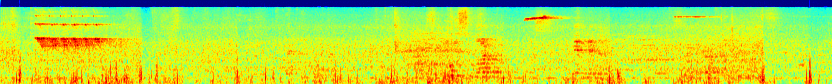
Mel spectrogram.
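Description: Indistinct voices talking, none of it clear enough to make out as words, over a steady hum.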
